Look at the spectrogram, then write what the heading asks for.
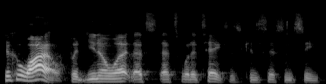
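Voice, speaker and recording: A man's voice: mid-range voice, very animated, a little fast, a bit bright. Playful man hosting a casual interview. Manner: playful, theatrical reactions. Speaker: interview host, realtor. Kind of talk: casual, slangy interview chat.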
